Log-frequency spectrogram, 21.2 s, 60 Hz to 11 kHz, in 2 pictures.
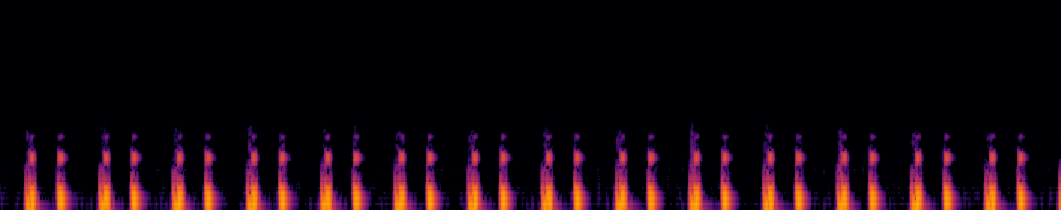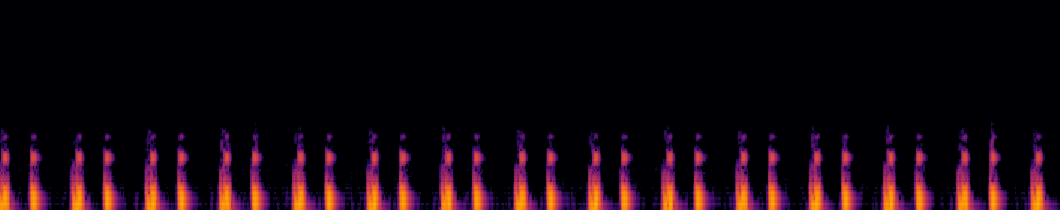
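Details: Regular heartbeat near 80 a minute with the first sound heard as two close taps: split S1, usually a normal finding but can occur with right bundle branch block.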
